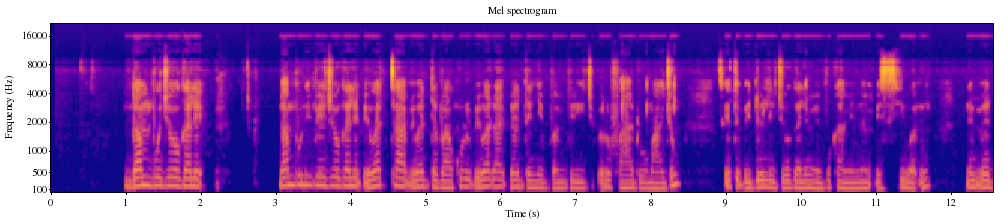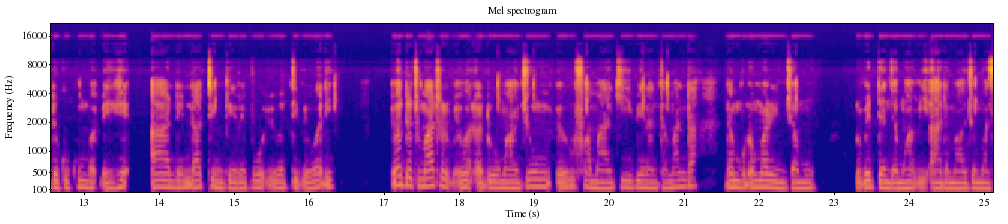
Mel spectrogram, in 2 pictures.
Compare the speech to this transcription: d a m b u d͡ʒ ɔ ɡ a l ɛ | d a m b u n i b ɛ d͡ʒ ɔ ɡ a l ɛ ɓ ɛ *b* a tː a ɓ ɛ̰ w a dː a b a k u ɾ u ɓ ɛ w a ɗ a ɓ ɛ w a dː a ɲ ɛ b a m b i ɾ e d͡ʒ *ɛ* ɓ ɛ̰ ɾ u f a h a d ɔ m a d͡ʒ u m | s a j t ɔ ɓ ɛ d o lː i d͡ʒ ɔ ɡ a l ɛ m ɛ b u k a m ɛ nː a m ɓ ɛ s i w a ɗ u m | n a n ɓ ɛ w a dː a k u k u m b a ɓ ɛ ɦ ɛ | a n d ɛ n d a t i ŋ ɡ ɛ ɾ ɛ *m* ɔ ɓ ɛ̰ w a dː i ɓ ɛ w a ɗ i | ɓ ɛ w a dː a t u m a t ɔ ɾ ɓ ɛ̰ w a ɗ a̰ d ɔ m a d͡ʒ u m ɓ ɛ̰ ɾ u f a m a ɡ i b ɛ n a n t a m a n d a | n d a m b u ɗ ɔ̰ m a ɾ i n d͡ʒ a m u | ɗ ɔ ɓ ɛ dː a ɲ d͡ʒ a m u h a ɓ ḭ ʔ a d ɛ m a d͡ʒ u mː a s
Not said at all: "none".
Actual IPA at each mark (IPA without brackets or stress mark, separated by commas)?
w, i, b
